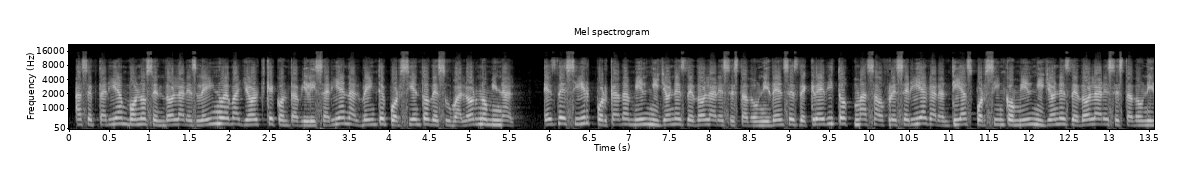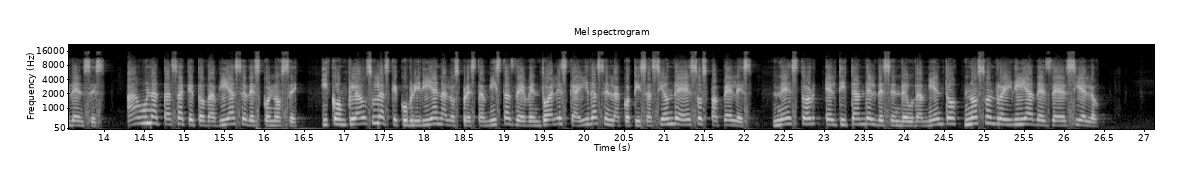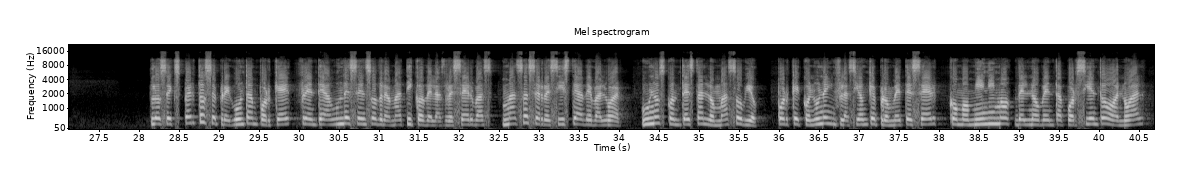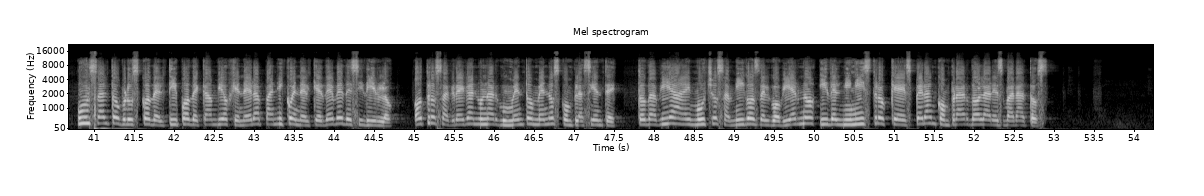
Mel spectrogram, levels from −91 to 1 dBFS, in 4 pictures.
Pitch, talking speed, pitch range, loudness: 235 Hz, 155 wpm, 215-260 Hz, -22 LUFS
